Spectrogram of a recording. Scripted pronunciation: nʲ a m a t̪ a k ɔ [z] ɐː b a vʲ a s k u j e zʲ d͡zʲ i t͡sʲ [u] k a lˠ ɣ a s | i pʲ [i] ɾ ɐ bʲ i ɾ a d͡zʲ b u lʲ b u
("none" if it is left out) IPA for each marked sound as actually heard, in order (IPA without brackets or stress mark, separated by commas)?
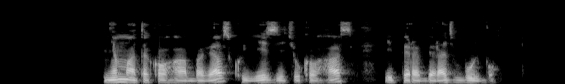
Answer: ɣ, u, ɛ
